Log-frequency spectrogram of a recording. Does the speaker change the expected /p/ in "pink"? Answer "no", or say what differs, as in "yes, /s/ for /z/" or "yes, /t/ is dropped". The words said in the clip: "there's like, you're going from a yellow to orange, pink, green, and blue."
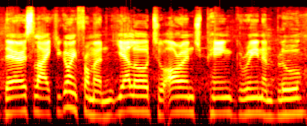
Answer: no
